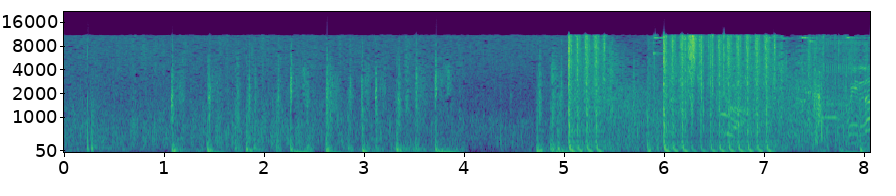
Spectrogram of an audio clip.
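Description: Rifle gunfire cracks in rapid bursts, with sharp echoing shots.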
